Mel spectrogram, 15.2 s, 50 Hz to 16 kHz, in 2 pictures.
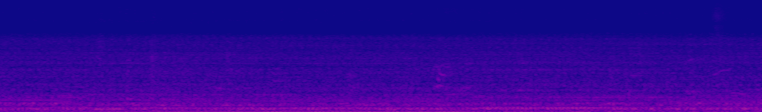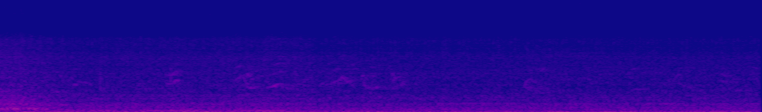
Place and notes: Fuyang Rd., Hualien City - In the Street
walking In the Street, Traffic Sound, sound of the Excavator traveling through
Please turn up the volume
Binaural recordings, Zoom H4n+ Soundman OKM II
